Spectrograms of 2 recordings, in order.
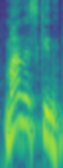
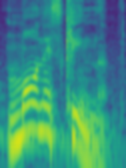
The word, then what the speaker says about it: Måneskin: Faccio sentire un piccolo estratto, insomma, delle due canzoni incriminate, cioè quella appunto dei Maneskin, che oggi, vedendo un'intervista, ho scoperto si pronuncia Måneskin.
